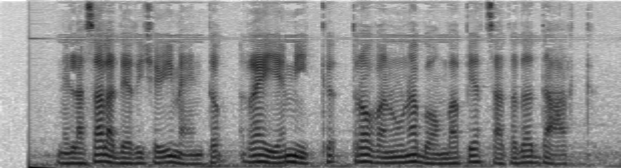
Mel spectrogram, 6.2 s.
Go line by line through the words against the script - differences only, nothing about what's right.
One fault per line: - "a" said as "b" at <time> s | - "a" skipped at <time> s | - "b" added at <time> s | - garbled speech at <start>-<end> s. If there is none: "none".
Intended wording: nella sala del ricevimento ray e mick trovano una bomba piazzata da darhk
none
